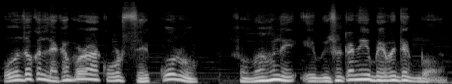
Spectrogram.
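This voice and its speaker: A woman voicing a firm, sensible older male head of a family in a story, speaking in a measured way. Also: on the low side, animated, vocal fry, dark tone, dry recording, soft background music.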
